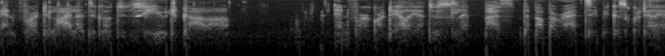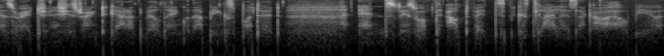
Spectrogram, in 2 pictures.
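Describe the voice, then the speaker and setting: Someone whispers at a fairly quick pace. Noticeable background noise is present. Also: woman. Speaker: ASMR book vlogger. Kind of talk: soft-spoken ASMR book recap. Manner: soft-spoken, whispering.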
